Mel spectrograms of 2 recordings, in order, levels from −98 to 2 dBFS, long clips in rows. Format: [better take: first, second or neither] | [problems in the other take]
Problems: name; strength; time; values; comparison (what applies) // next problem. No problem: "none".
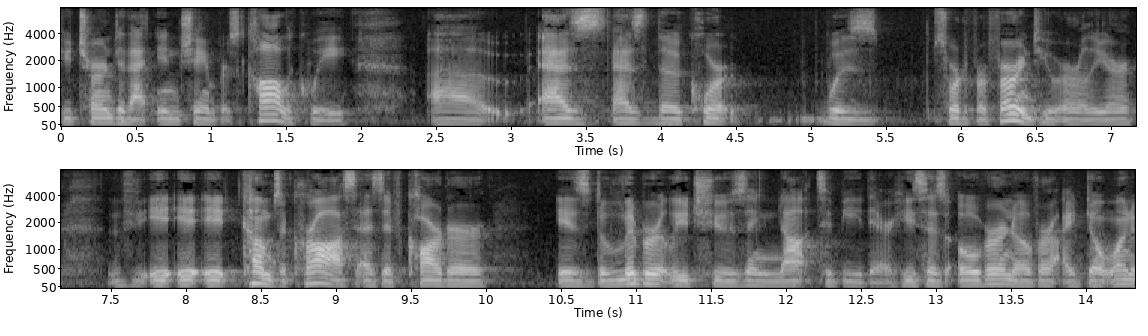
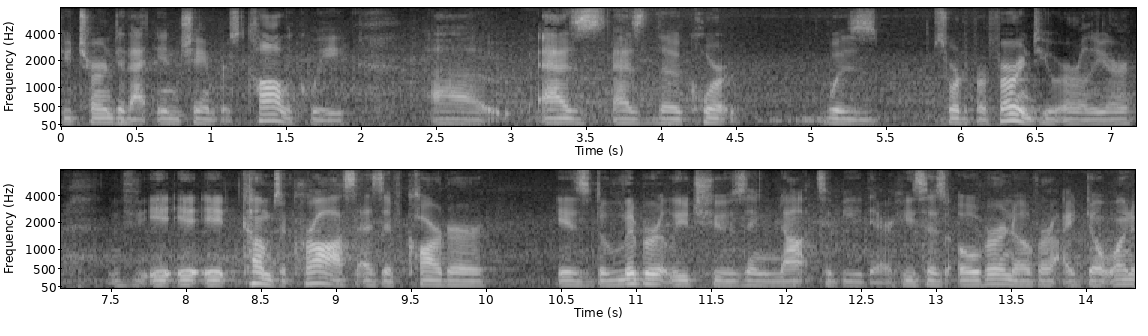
first | background sound (Train); 19 dB below the speech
